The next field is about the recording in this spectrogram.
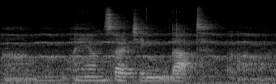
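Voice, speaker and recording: A woman from Japan with a Japanese accent, a native Japanese speaker giving reflective, unscripted interview answers, hesitant and searching for words with frequent pauses. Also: fairly low pitch, sing-song, over music. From Sendai area, Japan. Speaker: interviewee, yoga and Japanese teacher. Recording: roomy echo, clear background noise.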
